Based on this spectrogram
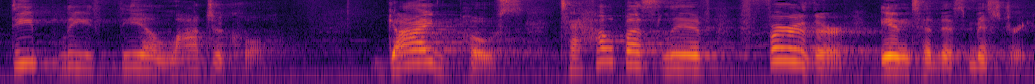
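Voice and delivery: ordinary delivery

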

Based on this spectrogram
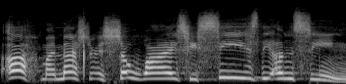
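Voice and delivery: a hint of an admiring servant; housekeeper. Old housekeeper praising her master, lightly voiced. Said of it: "replied the housekeeper".

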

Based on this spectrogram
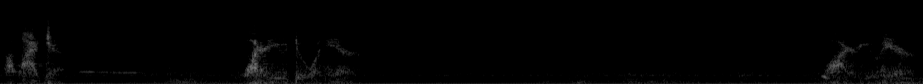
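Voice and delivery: breathy whisper of God, no voice at all; God whispering gently to Elijah in the cave. Acted. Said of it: "He whispered".

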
